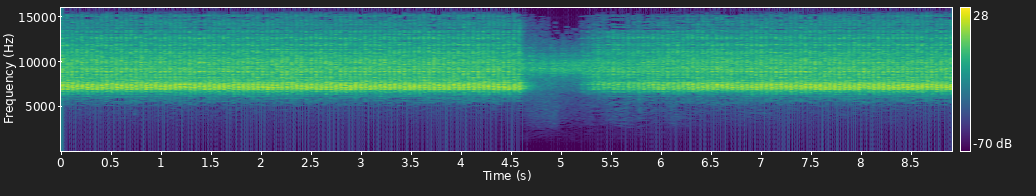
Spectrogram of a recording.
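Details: Grasshoppers in a recording with no music: a shrill, very high pulsing trill runs steadily, breaks off near the middle for about half a second, then resumes at full strength.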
